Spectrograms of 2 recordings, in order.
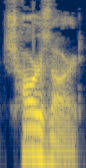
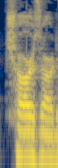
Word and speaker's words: Charizard: He said Charizard. It's actually pronounced Charizard. So, again, Charizard, the I is not silent.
